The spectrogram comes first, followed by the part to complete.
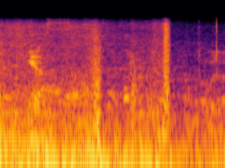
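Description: Indistinct voices over a steady low hum, with two sharp clicks, one about a second in and another a little after a second and a half.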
